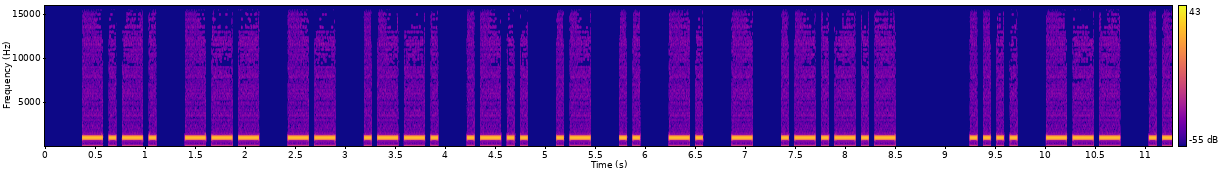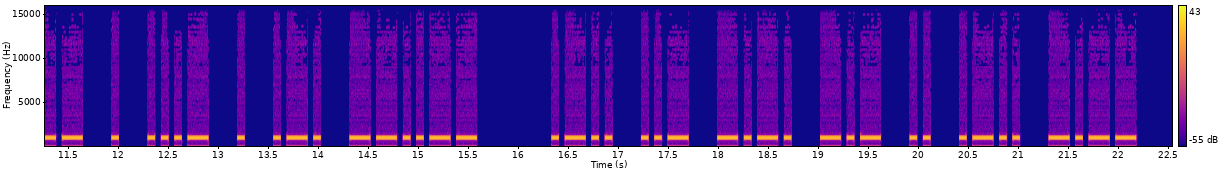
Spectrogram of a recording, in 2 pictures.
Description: Morse code, heard as a keyed tone, about 18 wpm, spaced as for 15 wpm, 1000 Hz. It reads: COMPLAINT. HOWEVER, LUCKILY
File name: qotdfiles / 15wpm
